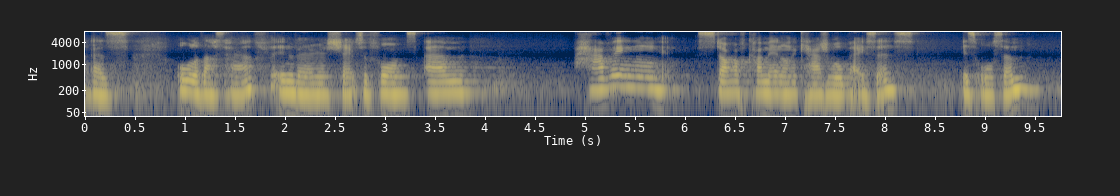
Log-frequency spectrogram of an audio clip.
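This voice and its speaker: A woman speaks at a fairly slow pace, her voice somewhat breathy. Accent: English. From England. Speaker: young grower competition contestant, packing manager. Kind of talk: panel Q&A answer.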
